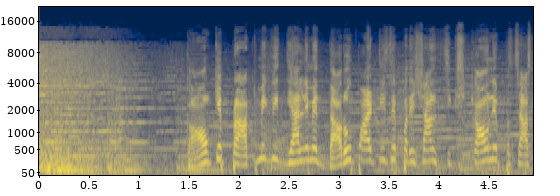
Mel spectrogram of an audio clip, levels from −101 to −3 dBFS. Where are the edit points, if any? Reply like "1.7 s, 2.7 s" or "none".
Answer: 1.1 s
